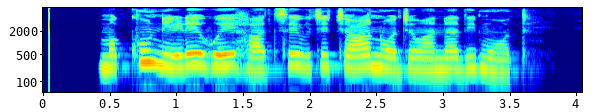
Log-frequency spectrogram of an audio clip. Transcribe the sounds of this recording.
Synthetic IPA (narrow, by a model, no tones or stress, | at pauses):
məkʰːũːneːɽeːɦoːeːɦaːd̪seːʋɪt͡ʃt͡ʃaːɾnɔːd͡ʒəʋaːnãːd̪iːmɔːt̪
